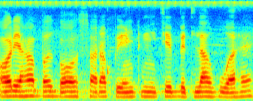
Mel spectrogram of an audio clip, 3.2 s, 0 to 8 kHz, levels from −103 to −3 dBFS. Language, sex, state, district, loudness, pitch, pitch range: Hindi, male, Madhya Pradesh, Katni, -17 LUFS, 140 Hz, 140-150 Hz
